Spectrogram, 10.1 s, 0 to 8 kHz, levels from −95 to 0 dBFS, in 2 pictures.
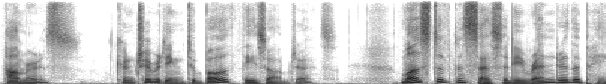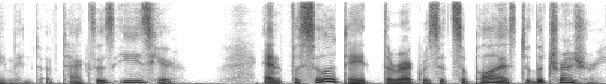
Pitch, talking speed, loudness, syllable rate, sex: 110 Hz, 135 wpm, -22 LUFS, 5.4 syllables/s, male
